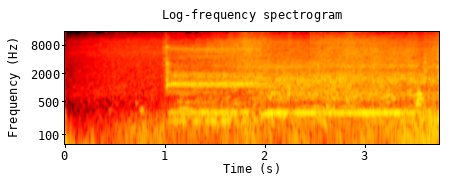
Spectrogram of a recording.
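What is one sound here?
An electric lawnmower whirs steadily as it runs.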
